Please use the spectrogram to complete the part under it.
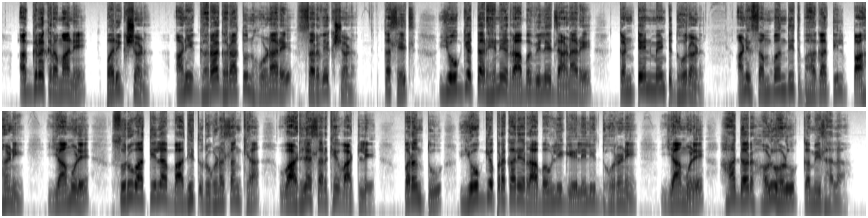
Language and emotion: Marathi, neutral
